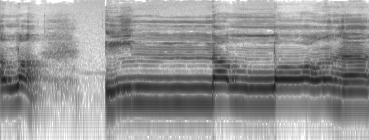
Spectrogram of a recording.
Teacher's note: تكون النون الثانيه مفتوحه قبل الاسم الجلال الله تفخم الله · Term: تفخيم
